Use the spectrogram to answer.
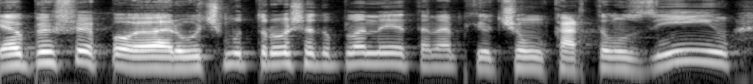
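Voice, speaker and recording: On a very clean recording with a silent background, a man speaks with high pitch and ordinary pitch variation. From Brazil, Rio de Janeiro. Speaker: stock market broker and investment advisor. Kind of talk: casual interview chat.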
